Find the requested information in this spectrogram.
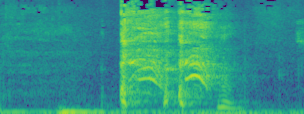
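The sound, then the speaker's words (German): A few sharp coughs break out in a short coughing fit, loud bursts close together after a quiet start, with no talk over them. “Ja, war Zeit der Hustenanfälle im Podcast. War richtig schlimm. Wenn ihr dauernd hustet, weiß ich nicht, ob ich jetzt wieder reden soll oder ob ihr wart, bis ihr gehustet habt.”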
